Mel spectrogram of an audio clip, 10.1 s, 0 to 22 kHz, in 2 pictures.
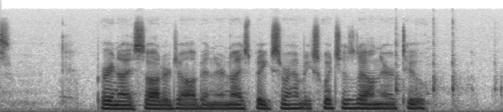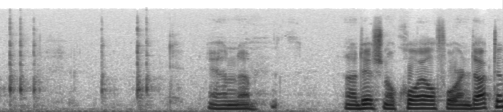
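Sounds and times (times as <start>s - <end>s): low steady background noise: 0.0s - 10.0s.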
